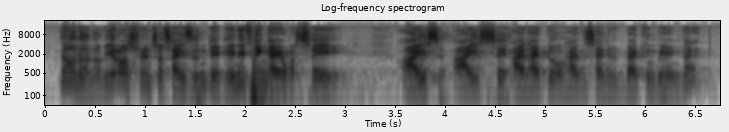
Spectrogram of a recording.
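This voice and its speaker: A high-pitched man at a fairly quick pace with lively intonation. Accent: Kannada. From Karnataka, India. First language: Kannada. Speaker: lecturer on traditional healing. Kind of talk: interactive lecture.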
